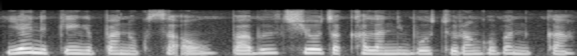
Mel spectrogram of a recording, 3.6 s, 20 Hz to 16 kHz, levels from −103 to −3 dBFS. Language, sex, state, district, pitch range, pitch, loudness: Garo, female, Meghalaya, West Garo Hills, 200-235 Hz, 210 Hz, -19 LUFS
